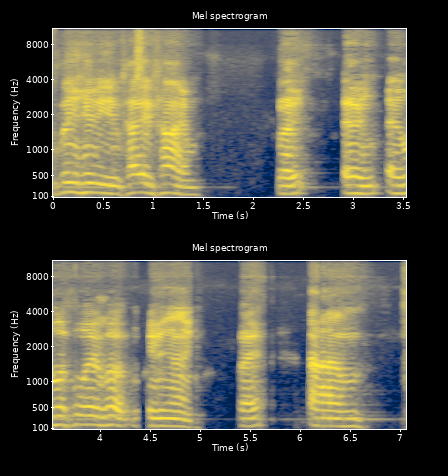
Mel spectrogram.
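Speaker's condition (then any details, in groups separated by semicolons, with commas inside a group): Cerebral palsy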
